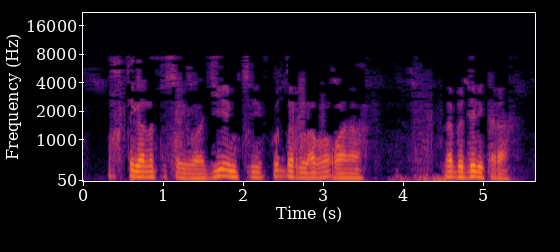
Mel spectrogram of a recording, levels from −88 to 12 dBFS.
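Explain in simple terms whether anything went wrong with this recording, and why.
From start to finish the speech sounds dull and smeared, with a watery, fizzy edge on hissy sounds and nothing above 7.7 kHz. That points to heavy AAC compression, likely squeezed hard. A simple treble cut would sound muffled but clean, without this fizz.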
